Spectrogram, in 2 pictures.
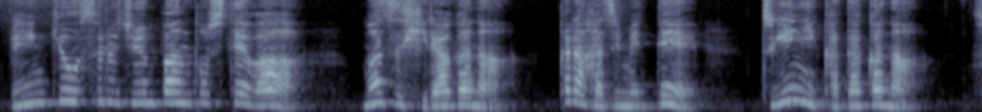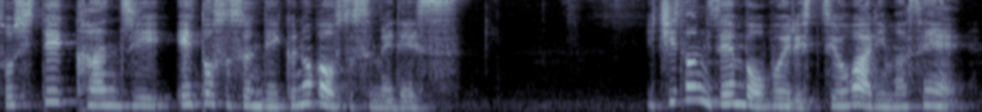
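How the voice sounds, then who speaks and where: A woman teaching Japanese to beginners in a clear, patient way, modeling pronunciation slowly and encouraging learners. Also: medium pitch, lively intonation. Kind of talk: slow, clear explanatory lesson.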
